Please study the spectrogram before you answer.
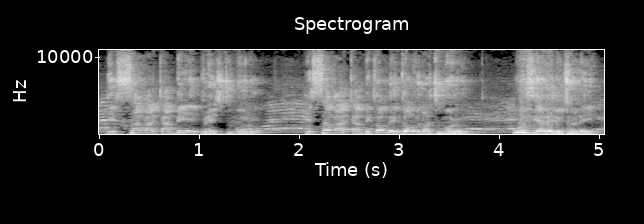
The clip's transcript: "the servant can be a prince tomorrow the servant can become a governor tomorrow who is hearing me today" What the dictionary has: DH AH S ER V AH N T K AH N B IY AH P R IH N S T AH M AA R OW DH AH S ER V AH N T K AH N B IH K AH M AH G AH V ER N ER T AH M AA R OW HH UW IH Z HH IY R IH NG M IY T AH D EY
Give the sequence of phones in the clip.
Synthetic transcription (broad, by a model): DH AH S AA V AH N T K AH N B IY AH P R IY S T AH M AA R OW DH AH S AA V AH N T K AH N B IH K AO M AH G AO V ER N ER T AH M AA R OW HH UW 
